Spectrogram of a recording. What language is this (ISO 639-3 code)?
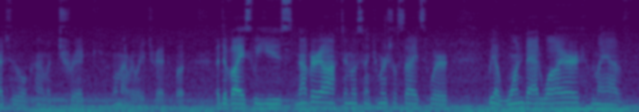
eng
